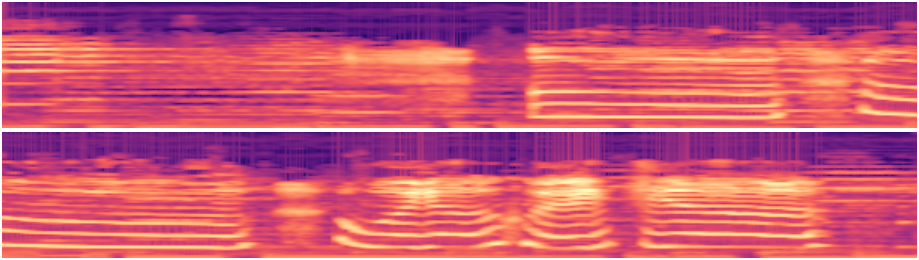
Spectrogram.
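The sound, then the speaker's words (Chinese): A human voice imitates a lost duckling crying sadly: soft sobs, then four loud, drawn-out wavering wails that slide down in pitch and curl back up, with short breaths between. “小鸭子迷路了，哭得好伤心啊！”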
